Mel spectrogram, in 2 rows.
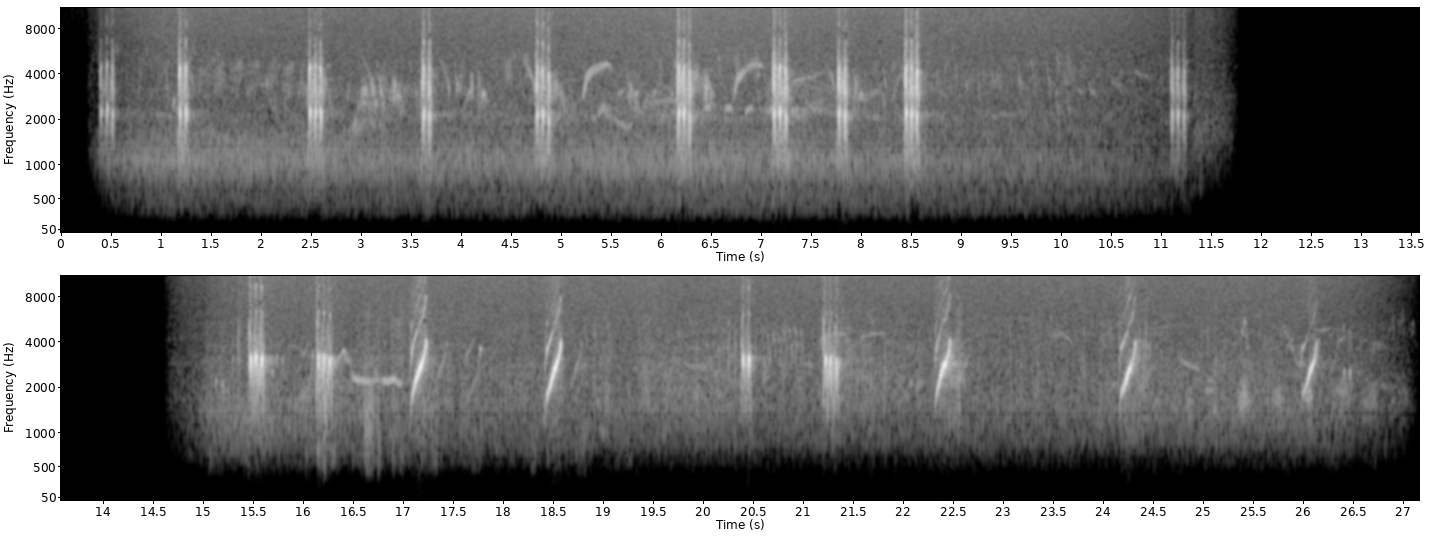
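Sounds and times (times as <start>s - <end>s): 
Kentish plover calls: 0.4s - 11.3s, 15.0s - 27.0s.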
